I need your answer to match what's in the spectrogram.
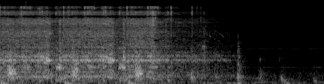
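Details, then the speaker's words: Mazdaspeed 3 compression test on a cold engine: the starter turns evenly at about four beats a second without firing. The cylinder reads some compression but under 90, which is low. The engine is to be rebuilt. "got some but it's not up to 90 no no this motor is definitely getting rebuilt"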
